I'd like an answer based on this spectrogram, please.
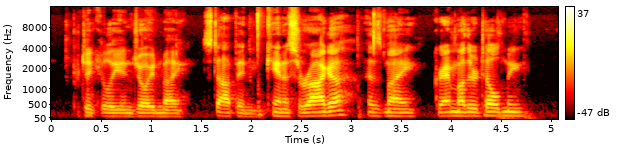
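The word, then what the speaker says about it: Canaseraga: get to tell the second graders it is canon saraga and they argue with me and then i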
